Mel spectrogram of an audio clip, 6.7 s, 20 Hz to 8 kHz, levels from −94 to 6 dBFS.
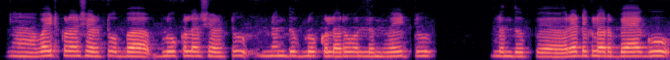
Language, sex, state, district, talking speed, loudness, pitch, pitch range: Kannada, female, Karnataka, Koppal, 135 wpm, -17 LUFS, 220 Hz, 210-225 Hz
